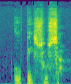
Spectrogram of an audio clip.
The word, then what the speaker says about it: openSUSE: Então, mas o OpenSUSE, aqueles que os alemães dizem que se pronuncia OpenSUSE, né? Mas eu não consigo, esquisito demais. Então eu chamo de OpenSUSE, né?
